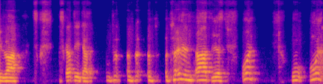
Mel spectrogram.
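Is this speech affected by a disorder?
Yes: cerebral palsy; speech not very clear.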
